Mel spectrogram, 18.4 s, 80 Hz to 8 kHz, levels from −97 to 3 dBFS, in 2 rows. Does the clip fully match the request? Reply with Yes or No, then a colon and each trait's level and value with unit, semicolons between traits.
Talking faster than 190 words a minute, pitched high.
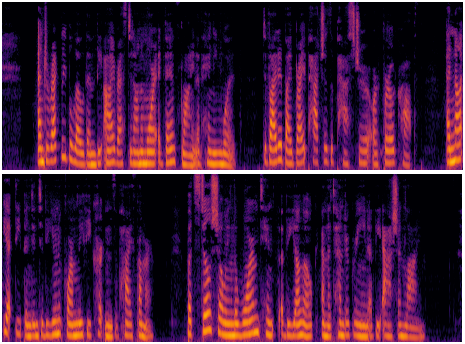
No: average, 180 wpm; high, 205 Hz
